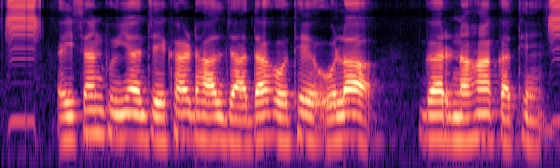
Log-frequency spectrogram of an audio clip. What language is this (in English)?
Chhattisgarhi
